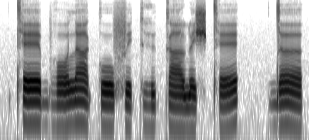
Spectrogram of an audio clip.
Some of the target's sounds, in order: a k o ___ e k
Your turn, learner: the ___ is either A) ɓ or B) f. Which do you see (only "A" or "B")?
B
